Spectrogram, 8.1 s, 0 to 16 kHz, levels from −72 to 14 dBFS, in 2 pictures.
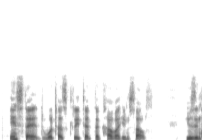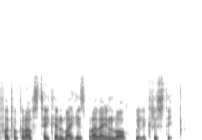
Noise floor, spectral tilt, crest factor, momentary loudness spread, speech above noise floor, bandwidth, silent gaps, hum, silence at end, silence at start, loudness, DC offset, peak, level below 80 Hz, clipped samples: -61 dBFS; -5 dB/octave; 20 dB; 11 LU; 41 dB; 7.6 kHz; none; none; 0.65 s; 0.2 s; -20 LUFS; under 0.1%; -2 dBFS; -60 dBFS; under 0.1%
